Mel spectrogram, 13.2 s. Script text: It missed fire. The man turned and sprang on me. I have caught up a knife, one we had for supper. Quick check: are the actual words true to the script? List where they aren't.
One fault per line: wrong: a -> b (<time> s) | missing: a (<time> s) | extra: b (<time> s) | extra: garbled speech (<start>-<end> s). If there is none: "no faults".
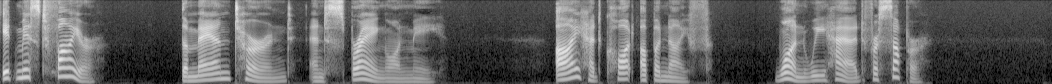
wrong: have -> had (7.2 s)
